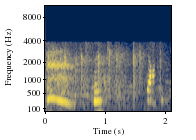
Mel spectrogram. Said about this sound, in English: We're going to give you some claps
